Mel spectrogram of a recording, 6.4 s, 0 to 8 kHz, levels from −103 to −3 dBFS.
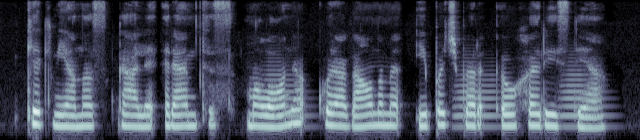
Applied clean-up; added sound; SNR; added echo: none; Brass instrument; 16 dB; none.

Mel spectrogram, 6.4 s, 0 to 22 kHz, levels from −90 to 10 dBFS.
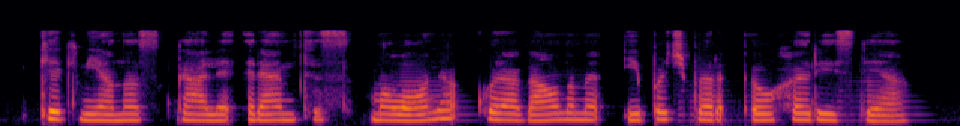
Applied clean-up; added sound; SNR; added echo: neural separator model SepFormer DNS4.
